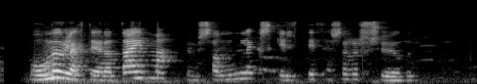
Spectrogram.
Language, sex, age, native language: Icelandic, female, 30-39, Icelandic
